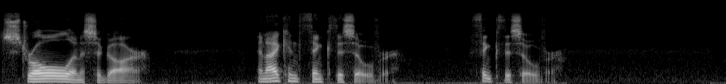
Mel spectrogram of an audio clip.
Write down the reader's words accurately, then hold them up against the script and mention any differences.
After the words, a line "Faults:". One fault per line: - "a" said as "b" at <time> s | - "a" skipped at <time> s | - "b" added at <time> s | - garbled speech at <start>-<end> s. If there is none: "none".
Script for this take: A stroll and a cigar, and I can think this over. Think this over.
stroll and a cigar, and I can think this over. Think this over.
Faults:
- "A" skipped at 0.0 s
